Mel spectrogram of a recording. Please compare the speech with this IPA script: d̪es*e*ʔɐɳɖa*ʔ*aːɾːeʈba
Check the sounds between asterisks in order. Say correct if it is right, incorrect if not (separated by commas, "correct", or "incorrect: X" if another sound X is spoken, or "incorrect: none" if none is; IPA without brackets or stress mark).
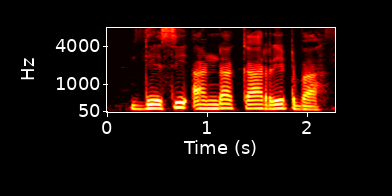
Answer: incorrect: i, incorrect: k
